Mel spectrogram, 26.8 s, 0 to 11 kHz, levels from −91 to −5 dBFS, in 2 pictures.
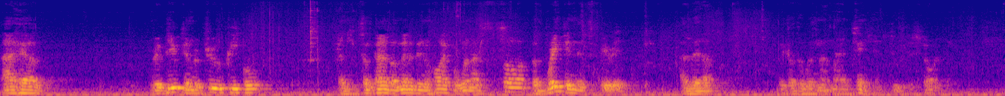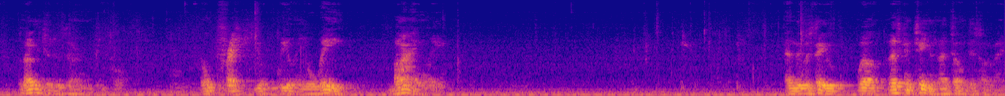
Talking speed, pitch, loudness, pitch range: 130 wpm, 95 Hz, -29 LUFS, 80-110 Hz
